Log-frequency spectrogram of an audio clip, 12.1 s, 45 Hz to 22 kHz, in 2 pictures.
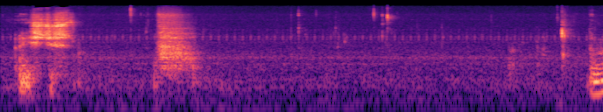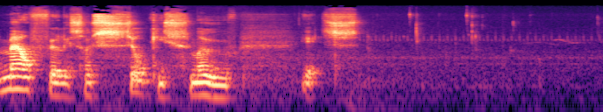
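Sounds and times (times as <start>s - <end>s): faint small clicks: 2.9s - 4.5s, 9.7s - 11.4s.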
